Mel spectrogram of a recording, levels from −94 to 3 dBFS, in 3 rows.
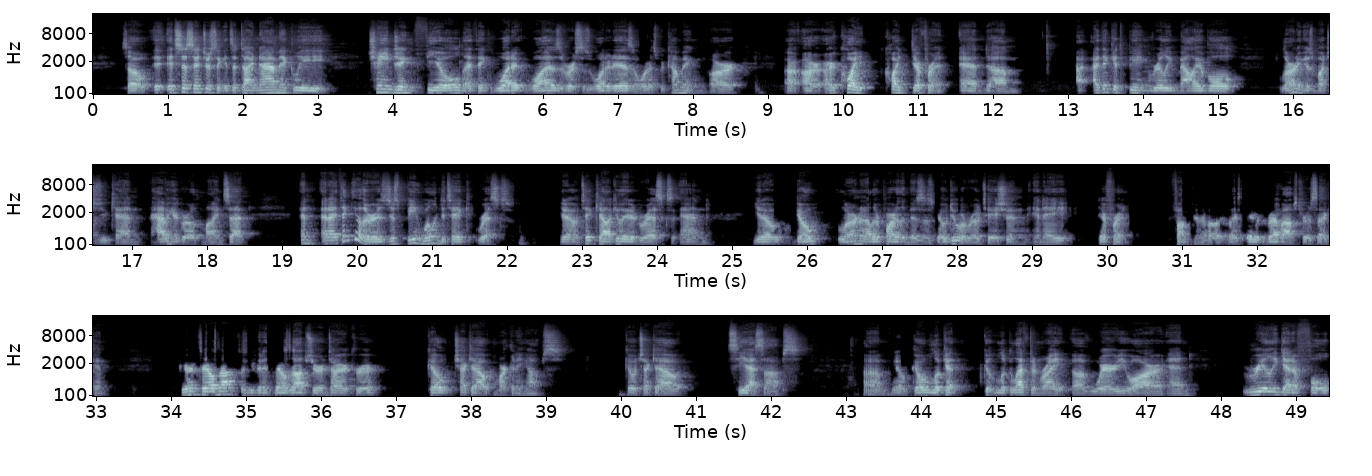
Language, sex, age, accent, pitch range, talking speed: English, male, 30-49, American, 105-125 Hz, 160 wpm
